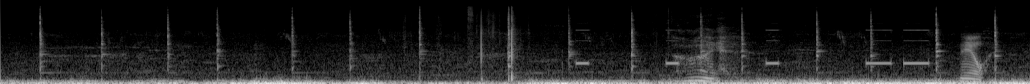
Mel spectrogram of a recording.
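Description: Squash ball bouncing on the strings of a squash racket, a sharp tap about three times a second, over wind rumbling on the microphone. Past the middle, short electronic beeps from a countdown interval timer sound a few times, with a quick double beep near the end.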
